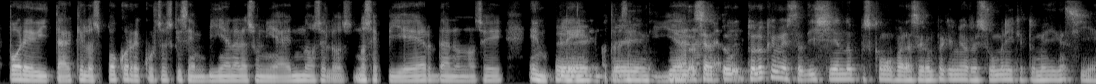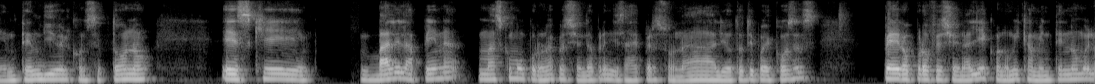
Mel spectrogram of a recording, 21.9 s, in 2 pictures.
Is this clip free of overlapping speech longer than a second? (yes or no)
no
